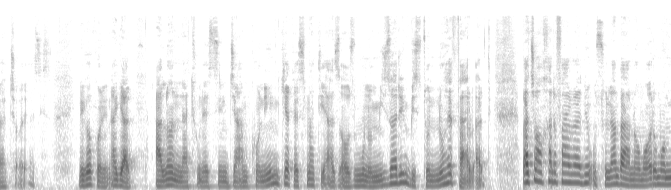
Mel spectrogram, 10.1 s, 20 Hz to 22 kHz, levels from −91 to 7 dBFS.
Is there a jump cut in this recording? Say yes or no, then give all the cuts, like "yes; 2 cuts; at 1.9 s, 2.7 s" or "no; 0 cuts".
no; 0 cuts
